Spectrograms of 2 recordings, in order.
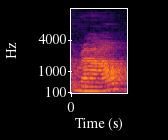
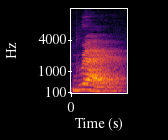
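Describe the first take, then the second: First: The vowel sounds like the one in cow. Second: The vowel sounds like the one in go.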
